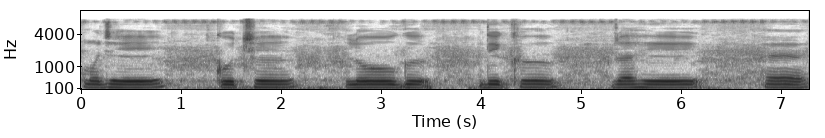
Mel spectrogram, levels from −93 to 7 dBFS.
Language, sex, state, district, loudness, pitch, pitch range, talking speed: Hindi, male, Madhya Pradesh, Katni, -13 LUFS, 130 Hz, 125-130 Hz, 50 wpm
